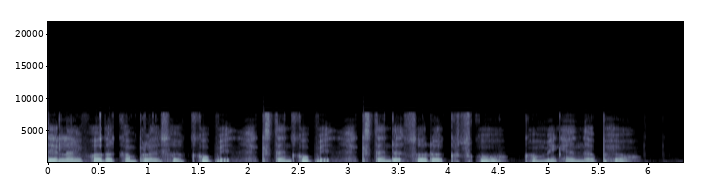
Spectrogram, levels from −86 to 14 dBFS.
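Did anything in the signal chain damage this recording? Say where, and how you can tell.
Yes: at 2.42 s the speech jumps back and replays about a second (to 3.42 s) after a small blip, a stream segment repeated when the player queued the same segment twice.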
